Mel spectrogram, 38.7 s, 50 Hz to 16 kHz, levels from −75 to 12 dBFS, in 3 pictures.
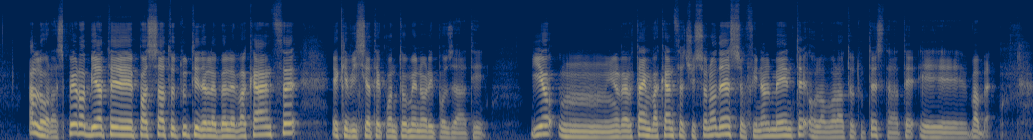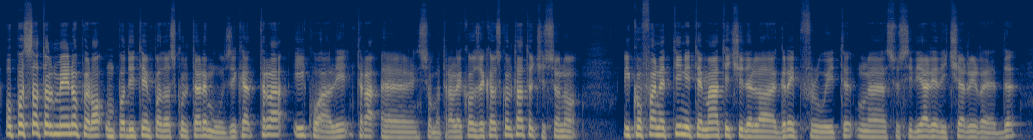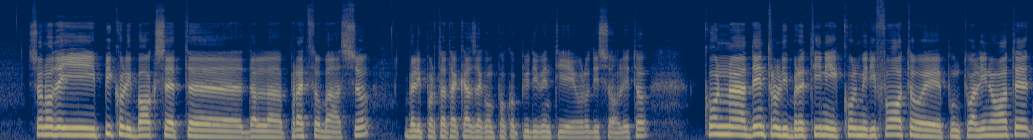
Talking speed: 150 wpm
